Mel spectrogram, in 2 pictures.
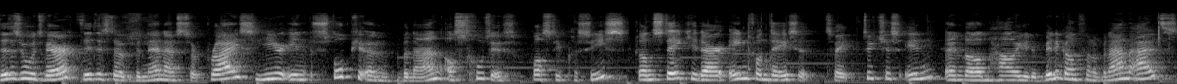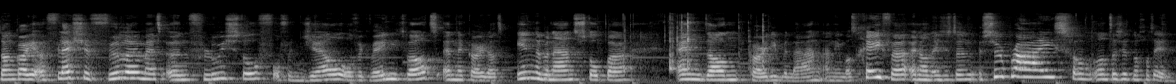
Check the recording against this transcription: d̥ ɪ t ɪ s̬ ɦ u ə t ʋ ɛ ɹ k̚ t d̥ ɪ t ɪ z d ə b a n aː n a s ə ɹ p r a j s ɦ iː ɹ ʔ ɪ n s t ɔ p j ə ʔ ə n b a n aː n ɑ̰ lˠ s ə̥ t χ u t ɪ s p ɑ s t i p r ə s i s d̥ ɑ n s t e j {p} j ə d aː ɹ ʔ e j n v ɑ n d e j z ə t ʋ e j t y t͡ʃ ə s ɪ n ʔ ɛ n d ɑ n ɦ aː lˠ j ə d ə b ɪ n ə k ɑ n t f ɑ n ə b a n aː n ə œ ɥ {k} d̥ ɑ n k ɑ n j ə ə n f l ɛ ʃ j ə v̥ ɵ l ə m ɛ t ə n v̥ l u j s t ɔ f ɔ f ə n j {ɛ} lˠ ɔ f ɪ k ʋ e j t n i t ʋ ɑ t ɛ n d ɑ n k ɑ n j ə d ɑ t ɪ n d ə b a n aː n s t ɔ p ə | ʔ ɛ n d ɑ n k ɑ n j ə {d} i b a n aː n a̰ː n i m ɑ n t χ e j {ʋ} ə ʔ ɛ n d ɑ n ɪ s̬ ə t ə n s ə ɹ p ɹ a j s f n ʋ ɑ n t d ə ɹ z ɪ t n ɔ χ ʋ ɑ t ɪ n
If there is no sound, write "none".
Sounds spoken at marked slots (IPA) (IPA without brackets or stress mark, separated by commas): k, t, ɛ, d, v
